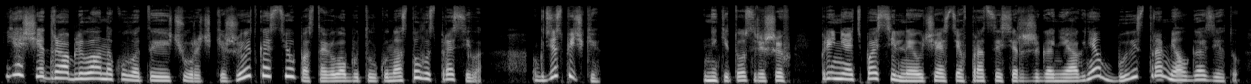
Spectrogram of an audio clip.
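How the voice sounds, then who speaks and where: Woman, audiobook narrator, lively dramatic reading, dry close studio sound. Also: lowish voice, brisk, hardly any pauses, dry recording. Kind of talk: expressive first-person audiobook reading.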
